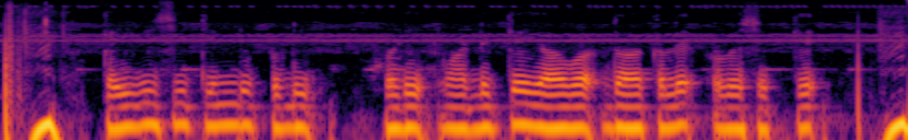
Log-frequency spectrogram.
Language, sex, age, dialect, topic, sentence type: Kannada, male, 18-24, Dharwad Kannada, banking, question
